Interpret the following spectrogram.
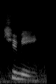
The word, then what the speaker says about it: Chemi: And people don't pronounce it as Cami. Yes, it's Chimi. Chimi. Hi. But it sounds more like Cami, but it's Chimi.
